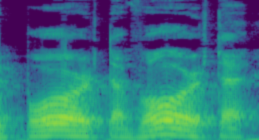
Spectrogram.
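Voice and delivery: "Porta, Vorta" with a curled-back caipira R, L turned into R; "Porta" and "Vorta" said with the southern Minas country R. Shown as a demonstration. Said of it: "Esse R dobrado que você acha no sul de Minas".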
